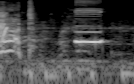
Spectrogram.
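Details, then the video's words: A pet talking parrot gives two quick, voice-like syllables, then a clear, steady whistled note held for about half a second; little else is heard. "Amazing Talking Parrot 🦜 Parrot Start Sweet Talking"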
